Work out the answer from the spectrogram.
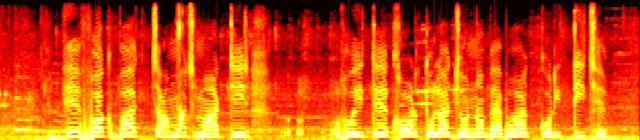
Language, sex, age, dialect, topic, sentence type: Bengali, female, 18-24, Western, agriculture, statement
